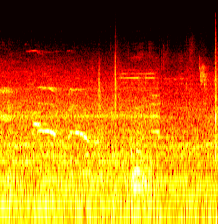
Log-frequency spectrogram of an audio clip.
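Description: Steady outdoor background hum, like distant traffic, with a few short gliding chirps and two faint clicks about halfway through.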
